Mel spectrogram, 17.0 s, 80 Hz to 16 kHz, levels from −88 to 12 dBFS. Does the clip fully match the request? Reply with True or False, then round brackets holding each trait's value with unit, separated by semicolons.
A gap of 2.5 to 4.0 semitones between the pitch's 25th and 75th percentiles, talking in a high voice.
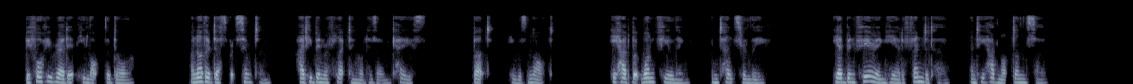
False (3.6 semitones; 160 Hz)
